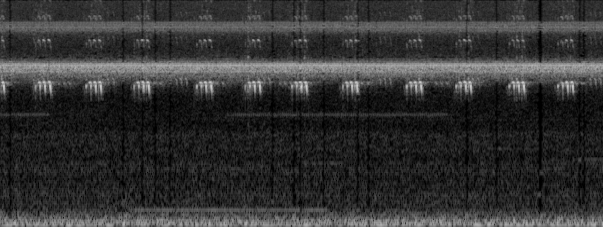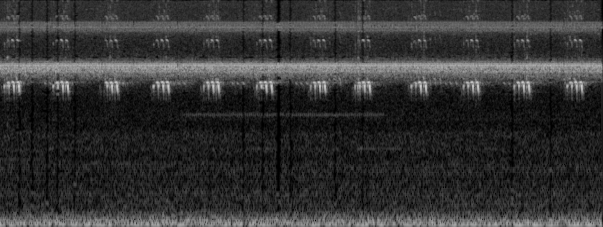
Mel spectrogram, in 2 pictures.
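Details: Crickets calling at night: evenly spaced high chirps about three per second ride on constant shrill ringing tones, with brief faint whistles and a continuous deep rumbling noise underneath.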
